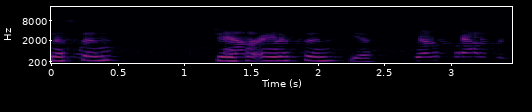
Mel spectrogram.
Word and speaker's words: Aniston: How do you pronounce her name? Aniston.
